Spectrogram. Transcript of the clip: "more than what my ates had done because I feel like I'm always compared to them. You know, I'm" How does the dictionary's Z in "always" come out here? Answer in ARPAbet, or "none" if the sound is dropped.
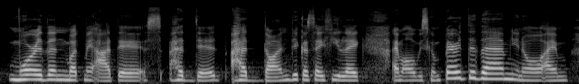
S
